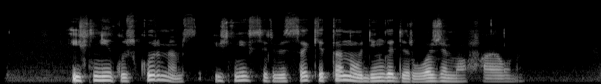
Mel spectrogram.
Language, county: Lithuanian, Klaipėda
